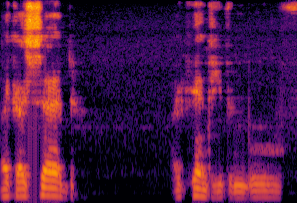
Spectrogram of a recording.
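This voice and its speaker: At a fairly slow pace, a man puts on a character voice with a fairly low pitch. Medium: actual play. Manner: haughty, menacing.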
